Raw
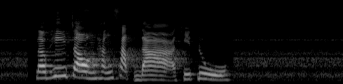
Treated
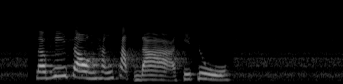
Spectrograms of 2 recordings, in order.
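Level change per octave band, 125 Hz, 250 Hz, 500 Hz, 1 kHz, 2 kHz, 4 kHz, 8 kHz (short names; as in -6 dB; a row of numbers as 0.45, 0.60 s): n/a, -0.5 dB, -1.0 dB, -2.5 dB, -5.0 dB, -10.0 dB, under -15 dB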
